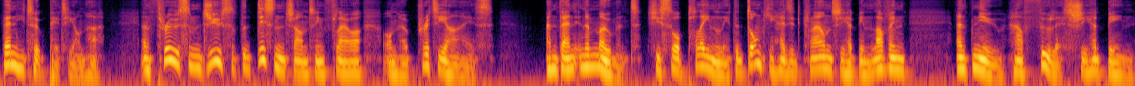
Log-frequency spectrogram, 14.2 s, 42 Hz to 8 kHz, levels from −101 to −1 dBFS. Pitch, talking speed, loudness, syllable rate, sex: 105 Hz, 175 wpm, -21 LUFS, 4.5 syllables/s, male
